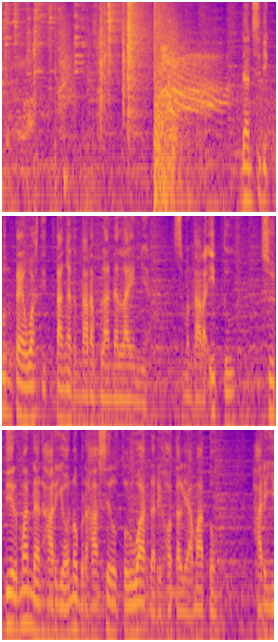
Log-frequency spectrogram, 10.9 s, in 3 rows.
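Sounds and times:
gunshot: 1.8s - 4.0s
speech: 3.2s - 10.9s.

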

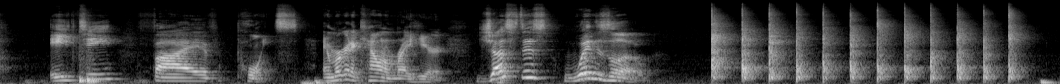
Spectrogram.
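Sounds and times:
speech: 0.5s - 6.5s
clapping: 7.1s - 10.4s.

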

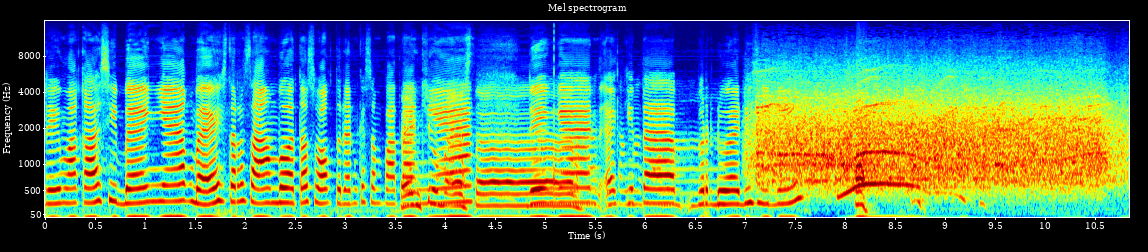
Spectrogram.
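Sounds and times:
speech: 0.0s - 8.4s
laughter: 3.6s - 5.7s, 7.0s - 9.9s
applause: 7.0s - 10.8s.

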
